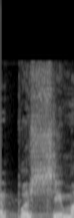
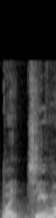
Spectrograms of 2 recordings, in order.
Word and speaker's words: ಪಶ್ಚಿಮ: ಸರ್, ಕೆಲವರಿಗೆ ಪಶ್ಚಿಮ ಅಂತ ಹೇಳಕ್ ಬರಲ್ಲ, ಪಶ್ಚಿಮ ಅಂತಾರೆ. ಪಶ್ಚಿಮ ಎಷ್ಟು ನಾವು ಅದನ್ನ ತಿದ್ದಿಕೋಬೇಕು. ಆಮೇಲೆ ಆಶೀರ್ವಾದ ಅಂತ ನೀವು ಬರೀರಿ, ಆಶೀರ್ವಾದ ಅಂತಾರೆ ಅದು, ಕೆಲವರು ಶಕಾರ ಉಚ್ಚಾರಣೆ ಬರೋದಿಲ್ಲ.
